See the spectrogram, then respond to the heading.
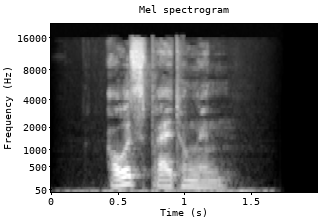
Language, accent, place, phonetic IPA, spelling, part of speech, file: German, Germany, Berlin, [ˈaʊ̯sˌbʁaɪ̯tʊŋən], Ausbreitungen, noun, De-Ausbreitungen.ogg
- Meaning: plural of Ausbreitung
